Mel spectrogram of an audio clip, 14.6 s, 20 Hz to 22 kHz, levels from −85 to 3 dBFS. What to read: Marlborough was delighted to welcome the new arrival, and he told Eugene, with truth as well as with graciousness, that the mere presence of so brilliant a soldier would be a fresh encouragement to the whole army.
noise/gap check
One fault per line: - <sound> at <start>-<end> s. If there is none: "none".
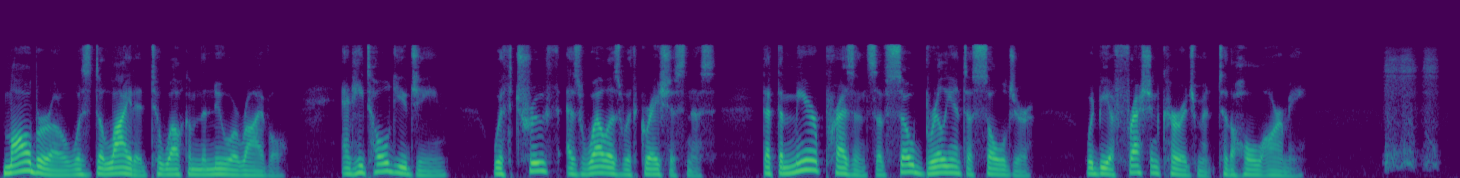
- sniff at 13.8-14.4 s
